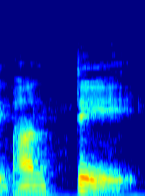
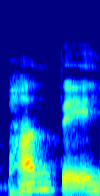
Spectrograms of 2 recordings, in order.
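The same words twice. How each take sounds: First: Bhante with a sharp T. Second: Bhante, unsharpened T; blunt T. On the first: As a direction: slowly split bhante, striking the te. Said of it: "you say bhante". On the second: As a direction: say bhante evenly, rising at the end. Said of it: "instead of bhante". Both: Shown as a demonstration.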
